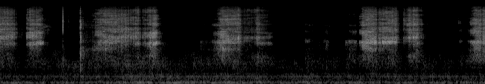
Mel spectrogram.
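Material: Sand-cement.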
